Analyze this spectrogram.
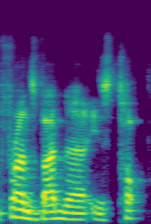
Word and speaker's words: Wagner: So just getting a bit of a pronunciation on how you pronounce their surname. Hang on. That's about it. Lieutenant Wagner. Wagner. No, Wagner. Wagner. It's Wagner.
